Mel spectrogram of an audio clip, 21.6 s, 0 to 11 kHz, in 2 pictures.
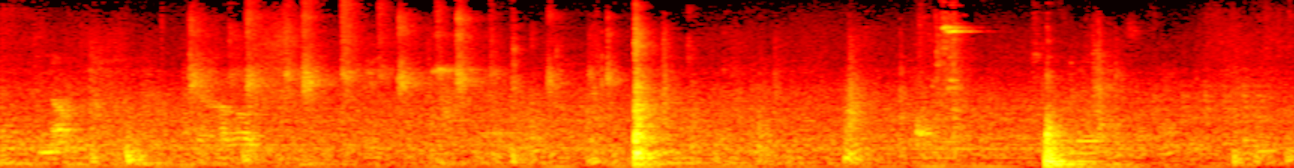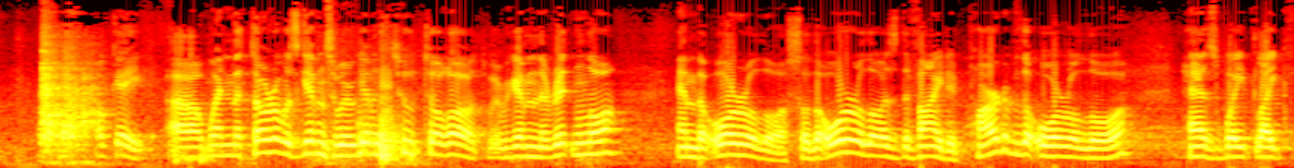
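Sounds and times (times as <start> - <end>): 
people shuffling during a Torah class: 0.0 - 7.8, 9.0 - 11.1
speech: 0.4 - 2.5, 11.8 - 21.5
door closing with a sharp knock: 3.3 - 5.9, 7.6 - 9.4.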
